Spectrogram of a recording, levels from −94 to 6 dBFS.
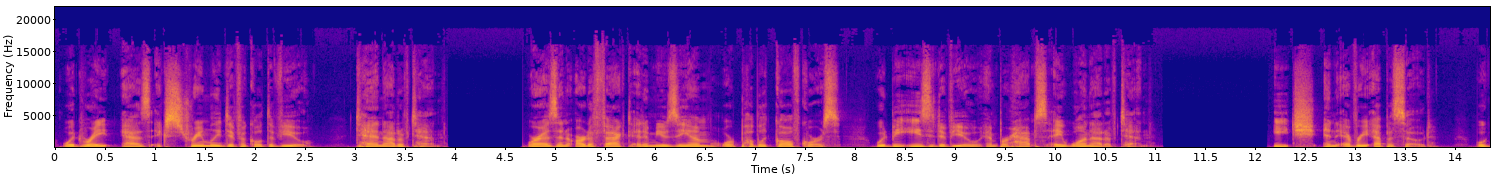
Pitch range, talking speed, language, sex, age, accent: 115-155 Hz, 160 wpm, English, male, 40-59, American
